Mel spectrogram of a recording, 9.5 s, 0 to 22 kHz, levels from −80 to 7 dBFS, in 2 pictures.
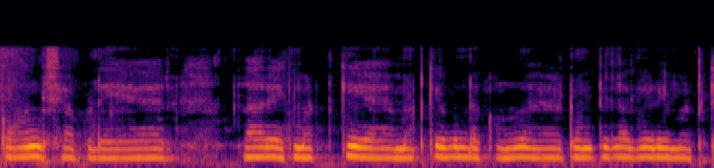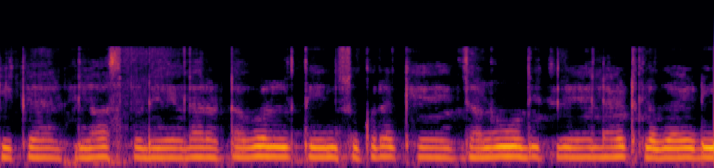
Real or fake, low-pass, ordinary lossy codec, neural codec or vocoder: fake; none; none; codec, 16 kHz, 8 kbps, FreqCodec, smaller model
